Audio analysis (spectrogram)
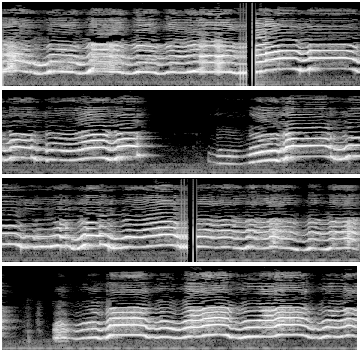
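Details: Husky singing in long, wavering, harmonic howls that rise and fall in pitch, running in sustained phrases broken by short silences around the seventh and fourteenth seconds.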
